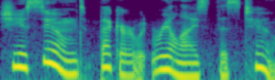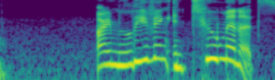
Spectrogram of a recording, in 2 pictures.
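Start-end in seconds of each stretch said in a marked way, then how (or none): 3.7-5.5 very high-pitched shout. Narrator reading a woman calling to a man as a storm approaches, yelling. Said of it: "Elle yelled".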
